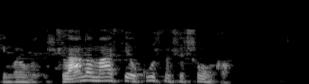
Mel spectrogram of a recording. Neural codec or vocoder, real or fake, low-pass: none; real; 5.4 kHz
